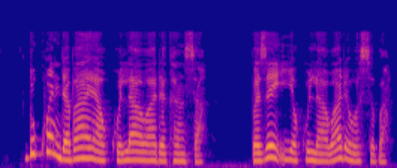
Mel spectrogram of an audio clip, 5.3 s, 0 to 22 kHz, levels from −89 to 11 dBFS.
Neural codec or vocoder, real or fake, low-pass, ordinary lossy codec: vocoder, 22.05 kHz, 80 mel bands, Vocos; fake; 9.9 kHz; none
